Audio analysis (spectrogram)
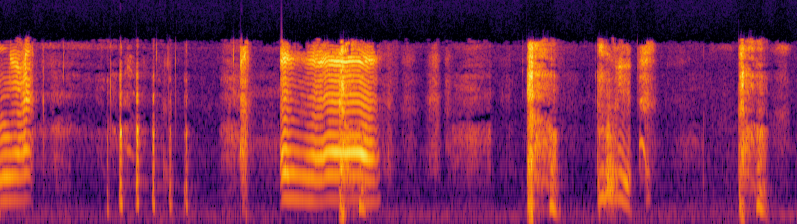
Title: Laughing at the mother's cough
